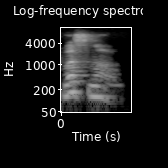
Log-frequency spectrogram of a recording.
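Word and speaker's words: واسمعوا: It was isma'u, but wasma'u. Hamzatul wasl is silent.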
